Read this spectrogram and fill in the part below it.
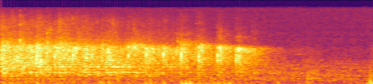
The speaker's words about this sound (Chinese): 我要特别邀请我们当中第一次、第二次在我们当中一起敬拜神的弟兄姐妹，我请他站起来，我们用最热烈的掌声来欢迎他们。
